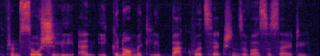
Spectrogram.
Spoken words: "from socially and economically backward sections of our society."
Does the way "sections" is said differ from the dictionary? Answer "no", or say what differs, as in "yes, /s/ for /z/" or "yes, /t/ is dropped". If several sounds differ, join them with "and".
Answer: no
